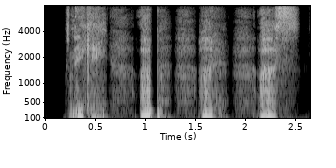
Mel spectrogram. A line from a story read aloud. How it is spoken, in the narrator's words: gasped Balthus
